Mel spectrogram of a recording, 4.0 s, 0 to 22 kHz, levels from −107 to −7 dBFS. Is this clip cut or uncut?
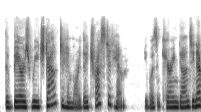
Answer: uncut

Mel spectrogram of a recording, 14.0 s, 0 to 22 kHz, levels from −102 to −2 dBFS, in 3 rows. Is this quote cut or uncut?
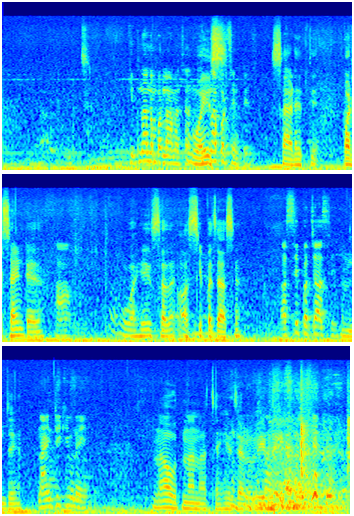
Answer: uncut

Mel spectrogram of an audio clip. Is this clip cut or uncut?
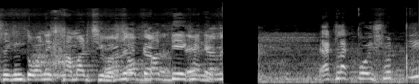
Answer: cut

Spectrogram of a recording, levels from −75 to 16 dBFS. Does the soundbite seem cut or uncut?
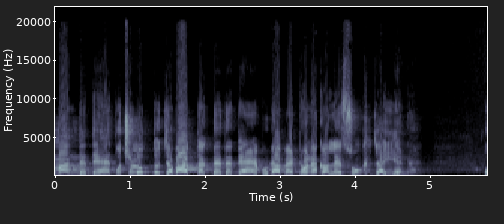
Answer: cut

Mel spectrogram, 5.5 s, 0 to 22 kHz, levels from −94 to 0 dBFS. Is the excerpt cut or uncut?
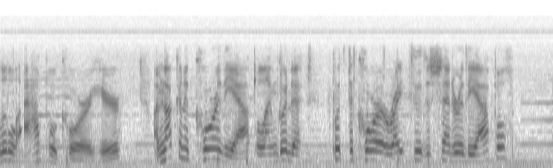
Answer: uncut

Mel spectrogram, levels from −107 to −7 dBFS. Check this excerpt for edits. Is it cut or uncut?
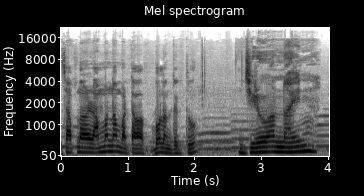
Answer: uncut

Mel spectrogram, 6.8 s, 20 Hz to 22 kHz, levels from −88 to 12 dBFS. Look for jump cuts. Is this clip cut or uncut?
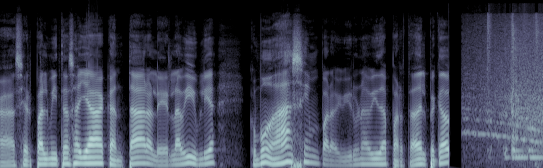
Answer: cut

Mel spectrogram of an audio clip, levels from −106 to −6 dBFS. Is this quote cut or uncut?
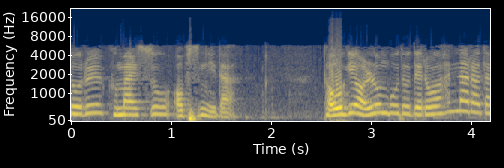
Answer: cut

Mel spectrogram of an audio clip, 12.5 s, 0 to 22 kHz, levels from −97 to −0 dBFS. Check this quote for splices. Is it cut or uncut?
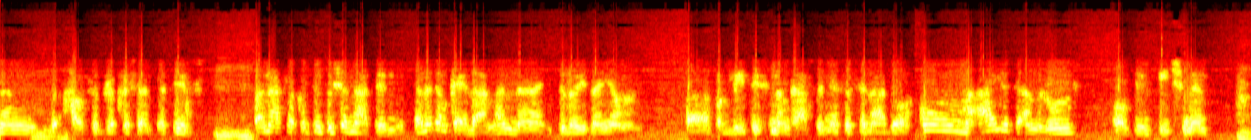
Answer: cut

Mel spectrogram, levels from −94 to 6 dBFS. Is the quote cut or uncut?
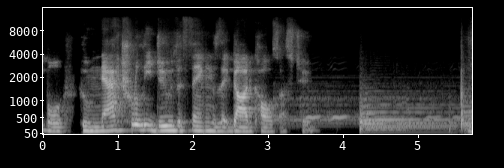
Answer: cut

